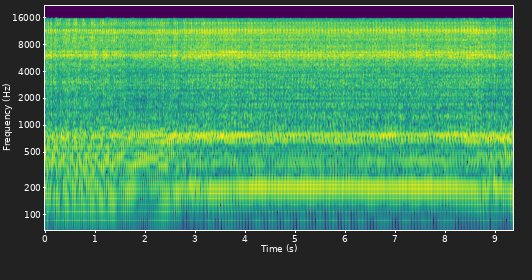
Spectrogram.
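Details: 1978 Indian moped with an unusual four-stroke gasoline engine, started on choke with the new air cleaner just fitted: steady hum that rises smoothly when revved and drops back, running evenly without misses; normal running.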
